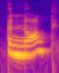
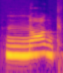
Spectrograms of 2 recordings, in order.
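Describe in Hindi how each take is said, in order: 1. शब्द की शुरुआत k ध्वनि से होती है। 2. शब्द की शुरुआत n ध्वनि से होती है। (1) "कनॉक्ड नहीं पढ़ेंगे" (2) "हम इसको नॉक्ड पढ़ रहे हैं"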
